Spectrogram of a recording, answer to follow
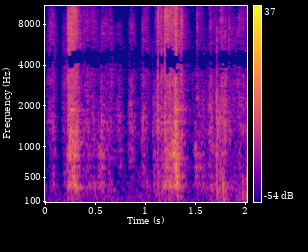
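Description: Scissors cutting through a sheet of paper, two cutting strokes about a second apart.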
